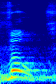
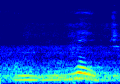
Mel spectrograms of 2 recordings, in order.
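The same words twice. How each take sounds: First: Vote said right, louder; correct V. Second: Vote said as woat with rounded lips, no lip bite; Vote mispronounced with W; wrong W sound. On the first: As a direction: bite the lip for the V of vote. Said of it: "made with the lip biting position". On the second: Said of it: "Be careful not to do this". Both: Shown as a demonstration.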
